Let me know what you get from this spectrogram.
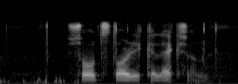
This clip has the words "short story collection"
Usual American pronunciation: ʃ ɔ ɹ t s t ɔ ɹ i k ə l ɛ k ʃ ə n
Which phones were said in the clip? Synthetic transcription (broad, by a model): ʃ ɔ t s t ɔ ɹ i k ə l ɛ k ʃ ə n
